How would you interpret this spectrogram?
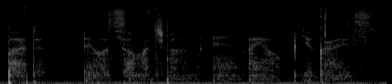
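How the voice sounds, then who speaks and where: Woman, soft whisper, casual ASMR creator chat, addressing viewers, close-miked. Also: a little slow.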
